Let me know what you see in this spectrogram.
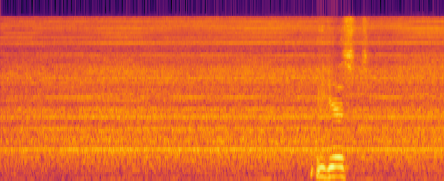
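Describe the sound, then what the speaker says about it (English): A heat gun on its low setting blows a steady, even airflow across the whole stretch, working on a sway bar mod for a model DeLorean, with a brief spoken phrase near the end. "hit this with the heat gun"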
